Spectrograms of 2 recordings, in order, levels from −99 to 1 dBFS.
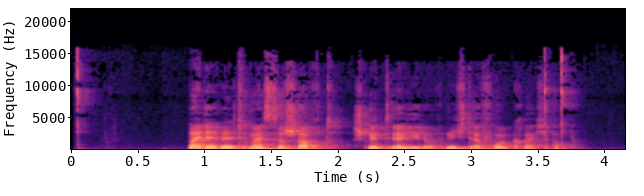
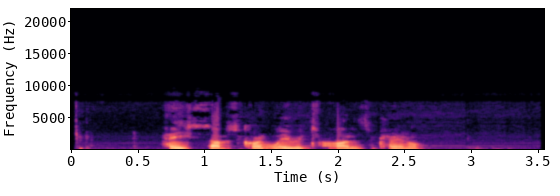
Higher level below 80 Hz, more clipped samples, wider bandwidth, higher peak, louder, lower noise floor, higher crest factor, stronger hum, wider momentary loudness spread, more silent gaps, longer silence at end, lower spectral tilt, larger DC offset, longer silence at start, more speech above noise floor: first, -56 dBFS vs -66 dBFS; neither; first, 16.5 kHz vs 7.4 kHz; about the same, -2 dBFS vs -2 dBFS; about the same, -20 LUFS vs -18 LUFS; about the same, -63 dBFS vs -64 dBFS; about the same, 18 dB vs 18 dB; neither; first, 15 LU vs 7 LU; neither; second, 0.4 s vs 0.95 s; second, -6 dB/octave vs -9 dB/octave; neither; second, 0.05 s vs 0.7 s; about the same, 44 dB vs 47 dB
